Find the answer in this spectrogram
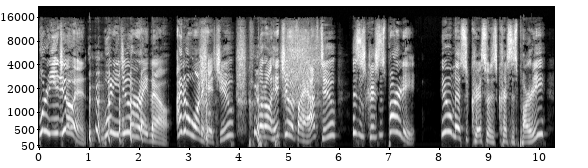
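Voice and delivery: mock drunken voice, pitched way up. Retelling a drunk friend's warning at a party: imitating a drunk friend. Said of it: "He was so drunk".

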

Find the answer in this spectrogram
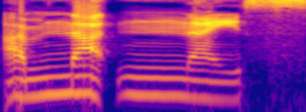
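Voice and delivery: cartoon villain voice with nice stretched out. Speaker gives their usual reply to people calling them nice: Skeletor voice. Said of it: "in my Skeletor voice".

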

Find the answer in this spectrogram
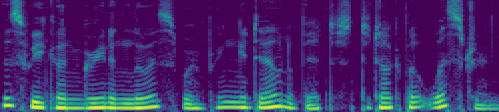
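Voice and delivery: put-on kids' TV dinosaur character voice. Opening the show in a toned-down voice: Barney the dinosaur voice. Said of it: "are you Barney the dinosaur now?".

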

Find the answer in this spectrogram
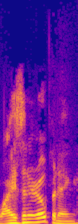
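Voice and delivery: ordinary delivery

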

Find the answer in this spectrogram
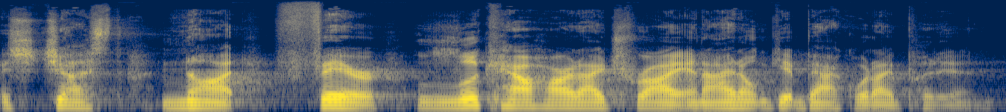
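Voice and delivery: bitter, aggrieved, angry, self-pitying victim voice. A speaker illustrates how people sound when life feels unfair: angry victim voice. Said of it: "that anger come out in that victim voice".

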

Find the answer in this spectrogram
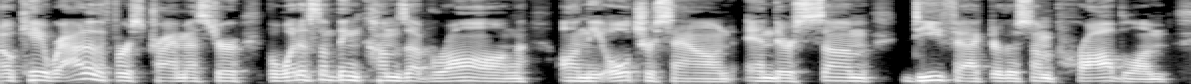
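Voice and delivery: ordinary delivery

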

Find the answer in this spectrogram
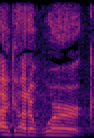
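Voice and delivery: dopey, dim-witted husband voice. Retelling how a woman mocked her husband who only works: mocking dumb husband voice. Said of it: "she did the dumb husband voice".

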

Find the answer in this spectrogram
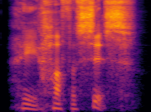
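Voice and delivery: acted propositioning tone. Painting a picture of the prince's sexual advances: acting out the prince's advances. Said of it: "and you go".

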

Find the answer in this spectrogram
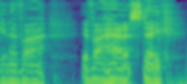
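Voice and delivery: put-on Irish-sounding accent. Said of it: "accent, Irish or something".

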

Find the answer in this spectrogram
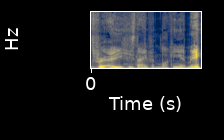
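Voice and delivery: hushed half-whisper under the breath. Retelling what someone said during an awkward silence: imitating a half-whisper. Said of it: "Tamara just whispers".

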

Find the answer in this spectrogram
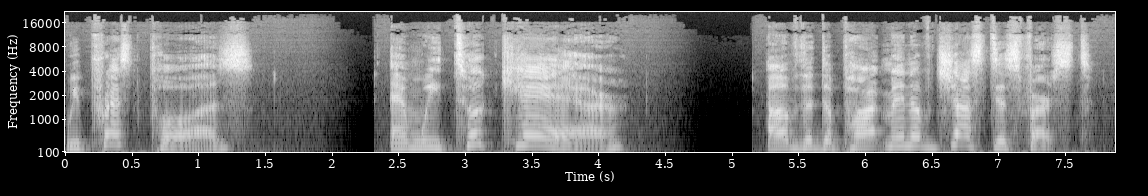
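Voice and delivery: hard-edged New York vowels, word care drawn out. Speaker voices Andrew Cuomo's side of the argument: Andrew Cuomo, hard-edged New York accent. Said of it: "some hard-edged New York accent".

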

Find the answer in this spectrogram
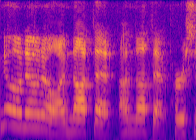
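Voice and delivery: ordinary delivery

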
